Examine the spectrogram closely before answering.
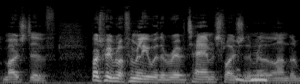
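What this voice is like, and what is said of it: English accent. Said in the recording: “people can tell already from your voice, you're not from North Carolina... because of my accent, people tend to think I just got here... So you grew up in England.”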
